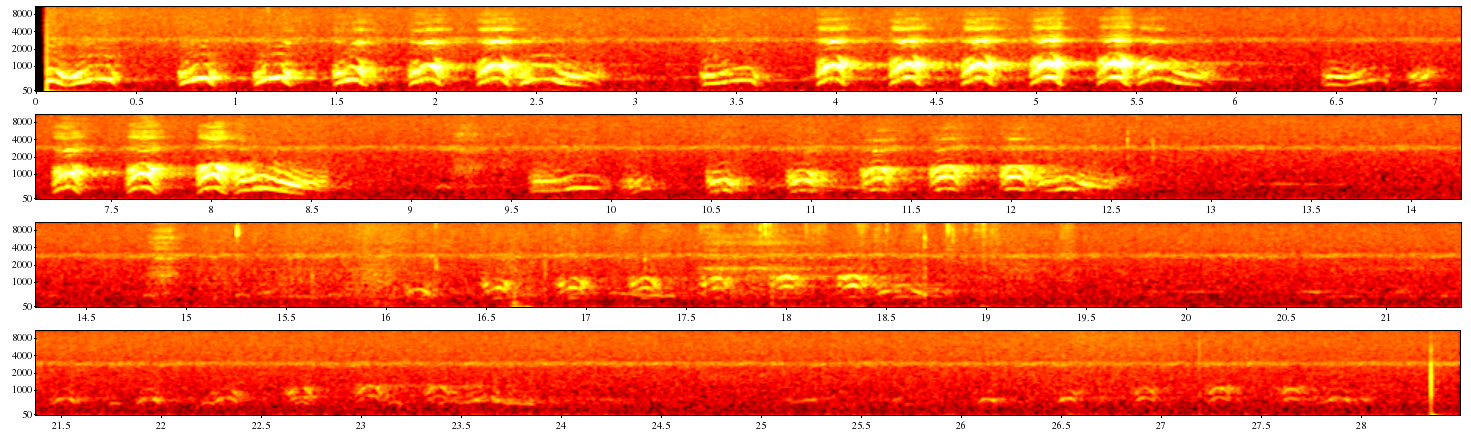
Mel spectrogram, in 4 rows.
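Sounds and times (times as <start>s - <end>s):
owl: 0.1s - 8.7s, 9.6s - 12.7s, 16.0s - 18.9s, 21.5s - 23.9s.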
